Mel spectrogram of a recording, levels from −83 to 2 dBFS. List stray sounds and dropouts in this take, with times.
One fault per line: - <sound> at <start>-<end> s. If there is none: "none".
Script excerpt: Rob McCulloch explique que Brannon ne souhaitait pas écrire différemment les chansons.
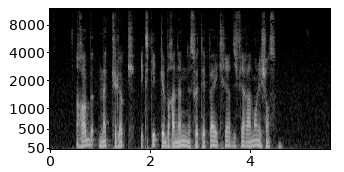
- dropout at 1.5-1.6 s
